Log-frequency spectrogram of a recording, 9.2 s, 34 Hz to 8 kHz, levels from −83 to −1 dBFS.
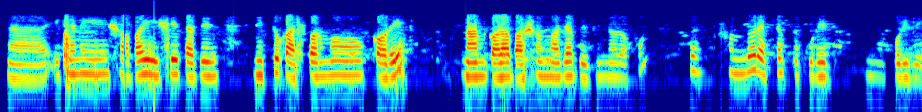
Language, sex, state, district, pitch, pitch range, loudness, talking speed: Bengali, female, West Bengal, Kolkata, 200 Hz, 185-220 Hz, -19 LUFS, 125 wpm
